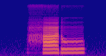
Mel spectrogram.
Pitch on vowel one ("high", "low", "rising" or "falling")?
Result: high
